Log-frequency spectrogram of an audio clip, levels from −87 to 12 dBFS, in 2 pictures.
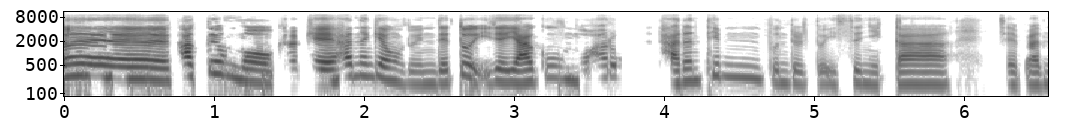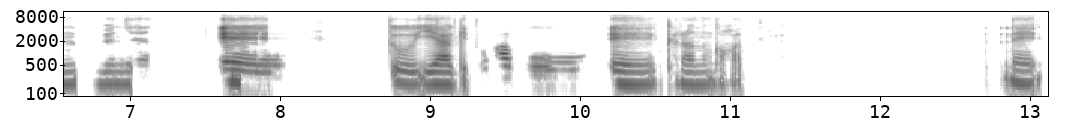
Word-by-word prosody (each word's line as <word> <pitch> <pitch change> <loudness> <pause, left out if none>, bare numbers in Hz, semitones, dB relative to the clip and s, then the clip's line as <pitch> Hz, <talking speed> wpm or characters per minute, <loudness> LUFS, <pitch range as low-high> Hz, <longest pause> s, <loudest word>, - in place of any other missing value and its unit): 예. 240 -5 +6
가끔 275 +1 +3
뭐 200 -4 +2
그렇게 210 -1 +3
하는 270 +5 -1
경우도 215 -9 -2
있는데 180 +1 -6
또 285 - +3
이제 200 -1 0
야구 195 +6 +5 0.2
뭐 200 - -14
하러 250 +1 -7
오는 215 - -43
다른 210 +3 -2
팀 255 -2 -12
분들도 185 -4 -15
있으니까 175 -1 -5 0.3
이제 175 - -13
만나면은 175 +1 -10 0.7
예 180 -3 -3 0.8
또 180 - -10
이야기도 175 +4 -8
하고. 195 - -11 0.2
예, 175 -1 -7
그러는 175 0 -15
것 195 - -20
같아요. - - -20 1.7
네. 185 -3 -11
195 Hz, 265 characters per minute, -22 LUFS, 175-240 Hz, 1.7 s, 예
